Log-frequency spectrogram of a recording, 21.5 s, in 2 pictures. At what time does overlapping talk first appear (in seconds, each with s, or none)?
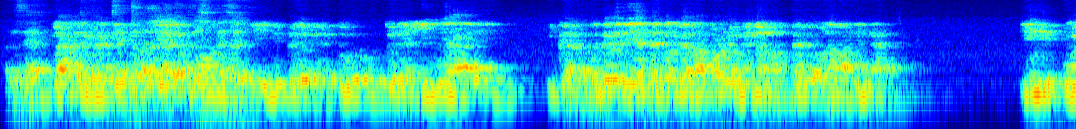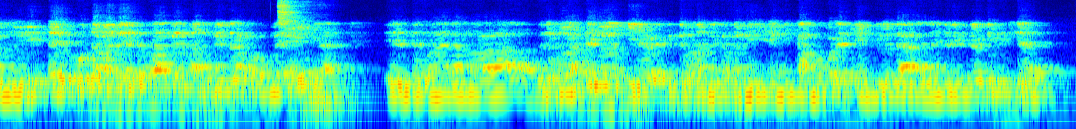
0.8 s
